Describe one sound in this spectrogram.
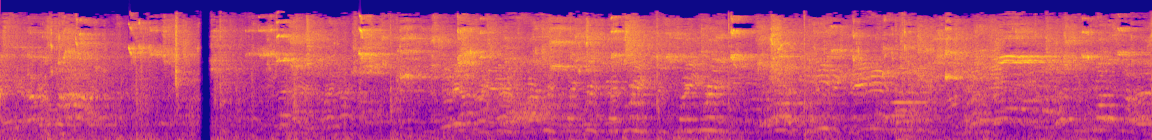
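Sneakers squeak on a hard court in an echoing gym.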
